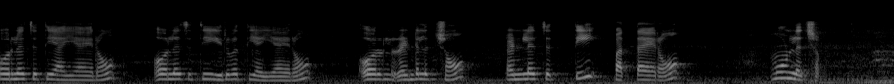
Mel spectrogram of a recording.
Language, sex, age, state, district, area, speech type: Tamil, female, 30-45, Tamil Nadu, Nagapattinam, rural, spontaneous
